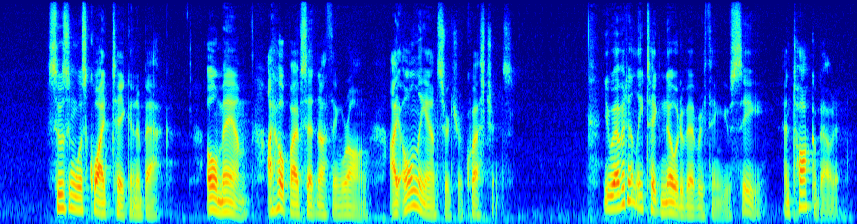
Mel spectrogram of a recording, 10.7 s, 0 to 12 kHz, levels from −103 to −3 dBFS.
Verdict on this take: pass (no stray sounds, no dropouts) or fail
pass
